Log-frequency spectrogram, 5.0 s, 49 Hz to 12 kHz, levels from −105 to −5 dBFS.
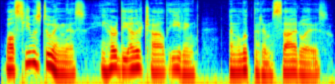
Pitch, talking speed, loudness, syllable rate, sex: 120 Hz, 190 wpm, -18 LUFS, 4.9 syllables/s, male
